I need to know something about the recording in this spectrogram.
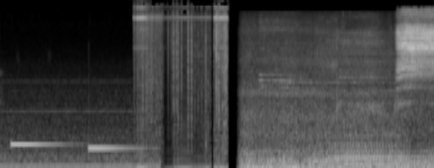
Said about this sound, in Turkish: İş bu ki bu kayıtlar motosiklet üzerinde yapılmaktadır.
